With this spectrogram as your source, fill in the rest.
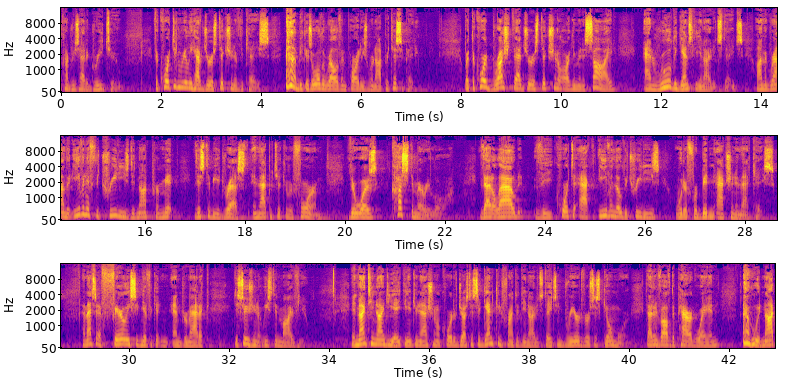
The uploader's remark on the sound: delivered an address at the 2006 Annual National Lawyers Convention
